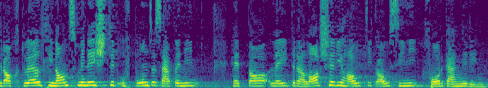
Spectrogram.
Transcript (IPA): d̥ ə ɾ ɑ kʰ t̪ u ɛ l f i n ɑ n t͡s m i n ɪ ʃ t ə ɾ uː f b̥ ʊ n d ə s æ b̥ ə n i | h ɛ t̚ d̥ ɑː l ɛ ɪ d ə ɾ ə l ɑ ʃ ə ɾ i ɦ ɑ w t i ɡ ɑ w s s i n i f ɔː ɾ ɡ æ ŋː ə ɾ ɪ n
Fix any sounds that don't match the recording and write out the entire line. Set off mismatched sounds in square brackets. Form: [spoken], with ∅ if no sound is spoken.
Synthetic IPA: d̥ ə ɾ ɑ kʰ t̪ u ɛ l f i n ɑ n t͡s m i n ɪ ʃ t ə ɾ [u] f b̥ ʊ n d ə s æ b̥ ə n i | h ɛ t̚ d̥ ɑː l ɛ ɪ d ə ɾ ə l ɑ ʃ ə ɾ i ɦ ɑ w t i ɡ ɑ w s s i n i f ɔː ɾ ɡ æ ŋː ə ɾ ɪ n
